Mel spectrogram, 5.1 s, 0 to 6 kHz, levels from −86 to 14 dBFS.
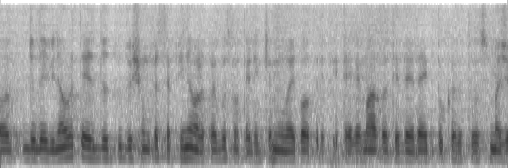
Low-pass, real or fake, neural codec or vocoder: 5.4 kHz; fake; codec, 16 kHz, 0.9 kbps, LongCat-Audio-Codec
